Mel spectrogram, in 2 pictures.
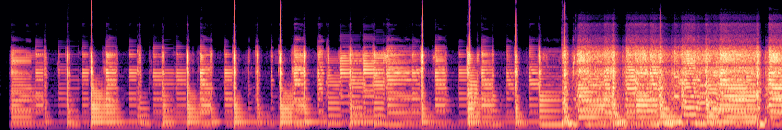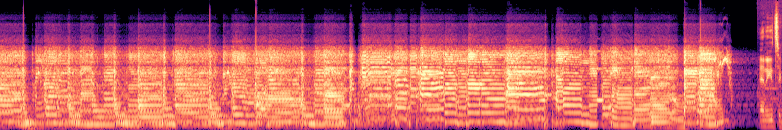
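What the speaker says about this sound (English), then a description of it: "you're playing on a clean and you want that nice kind of rockabilly sound" Electric guitar with overdriven amp tone, starting with picked notes and then chugging into fuller distorted chords, loud and continuous with no talking.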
